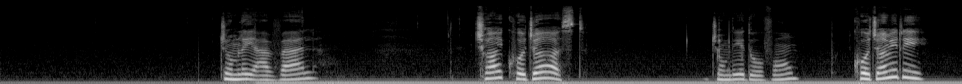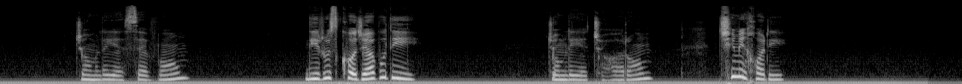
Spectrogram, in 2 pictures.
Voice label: pronunciation, Persian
